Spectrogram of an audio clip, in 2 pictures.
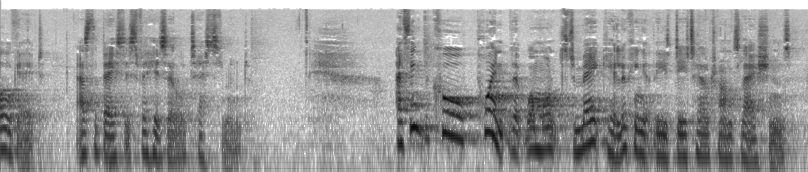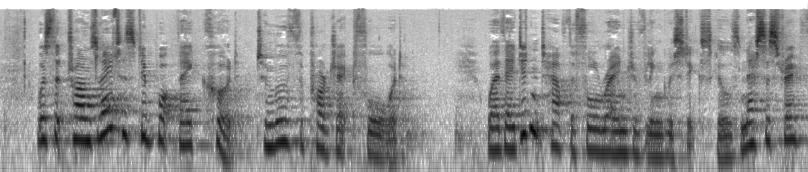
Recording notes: First in the King James Bible Anniversary lecture at Corpus Christi College.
